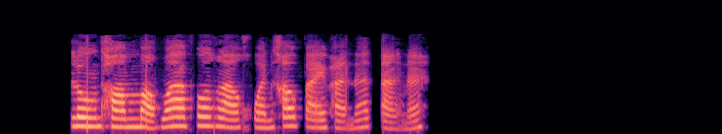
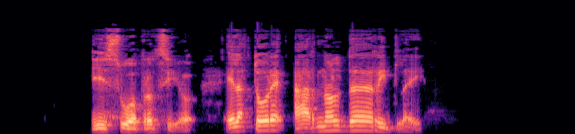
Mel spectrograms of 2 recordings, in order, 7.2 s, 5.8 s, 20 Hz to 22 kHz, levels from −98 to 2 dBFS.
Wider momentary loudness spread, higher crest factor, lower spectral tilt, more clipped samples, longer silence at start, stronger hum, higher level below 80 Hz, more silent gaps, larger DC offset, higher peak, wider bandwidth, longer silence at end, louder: second, 11 LU vs 14 LU; about the same, 18 dB vs 16 dB; about the same, -4.5 dB/octave vs -4 dB/octave; neither; second, 0.7 s vs 0.95 s; neither; about the same, -64 dBFS vs -66 dBFS; first, 3.74-3.81 s vs none; neither; about the same, -2 dBFS vs 0 dBFS; second, 7.8 kHz vs 9.4 kHz; first, 2.95 s vs 1.55 s; about the same, -17 LUFS vs -15 LUFS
